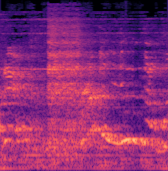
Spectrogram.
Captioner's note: TV Static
